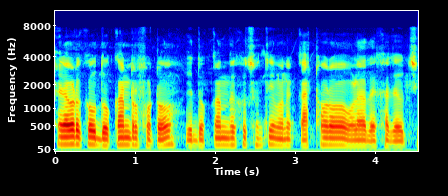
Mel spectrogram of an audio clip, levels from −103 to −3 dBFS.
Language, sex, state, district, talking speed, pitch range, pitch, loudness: Odia, male, Odisha, Malkangiri, 160 wpm, 105-125 Hz, 120 Hz, -20 LUFS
